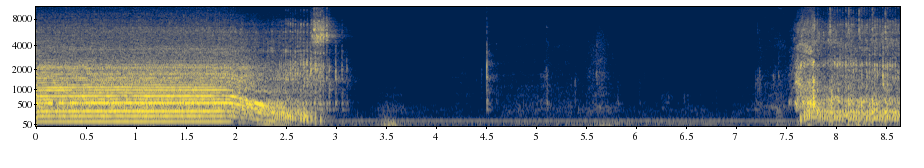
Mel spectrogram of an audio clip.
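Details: Weed Eater FB25 25cc two-stroke blower after new fuel lines, primer bulb and spark plug: clean steady buzz, shuts down, then fires again right away and holds evenly; running normally.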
